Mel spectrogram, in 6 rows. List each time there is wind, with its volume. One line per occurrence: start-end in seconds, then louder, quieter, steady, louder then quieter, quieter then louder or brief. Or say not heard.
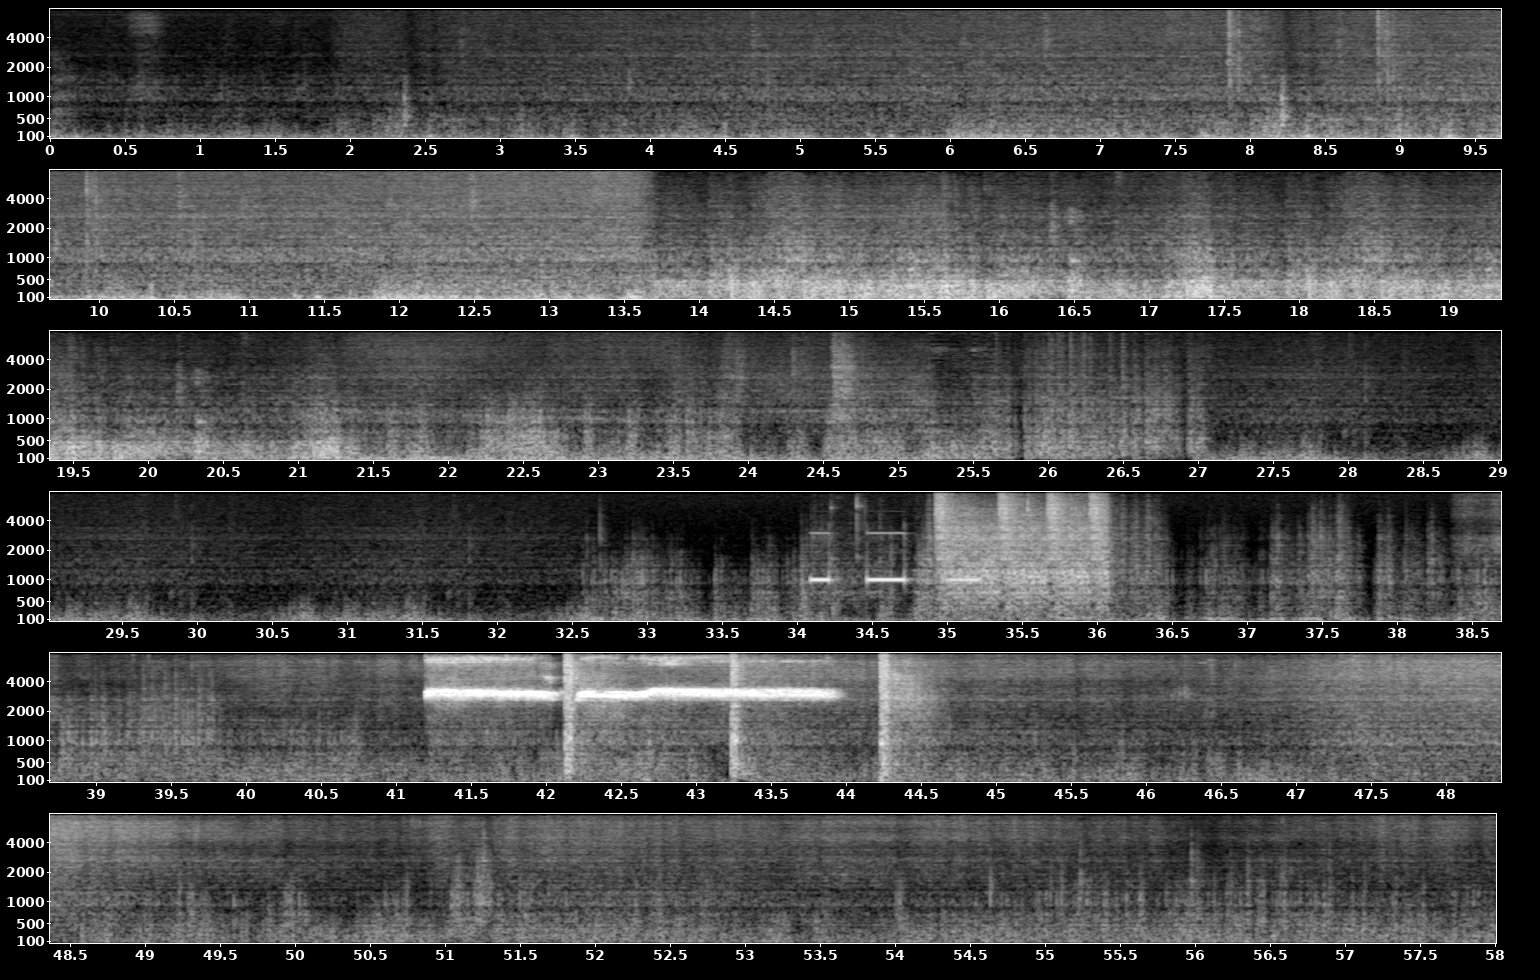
0.0-57.9 louder then quieter.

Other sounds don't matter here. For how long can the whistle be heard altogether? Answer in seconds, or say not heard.
3 s.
